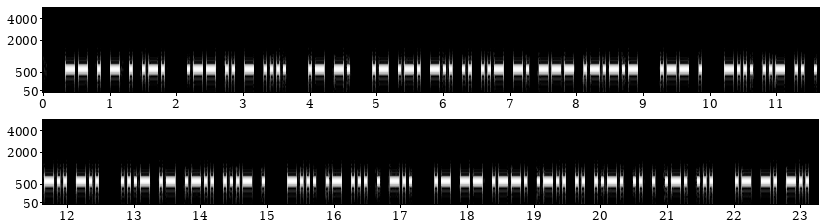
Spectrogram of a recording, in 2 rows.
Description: Morse code, heard as a keyed tone, about 25 wpm, 600 Hz. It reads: METER WITH AN ARDIUNO. WE BUILD VALVE BASED AMPLIFIERS AND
